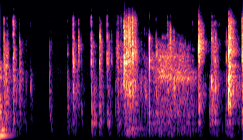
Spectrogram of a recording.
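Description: Computer keyboard keystrokes: a few faint, irregular clicks that begin after a short silence, about a third of the way in.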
